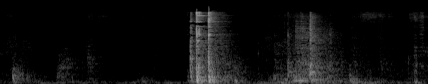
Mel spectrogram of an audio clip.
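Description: A sharp metal clack about halfway in, then a lighter knock about a second later: a metal block being handled and set in place against the quarter midget's rear axle.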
